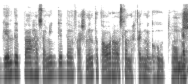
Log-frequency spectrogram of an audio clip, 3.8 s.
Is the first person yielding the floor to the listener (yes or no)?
yes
